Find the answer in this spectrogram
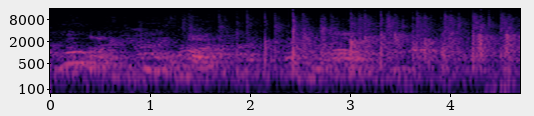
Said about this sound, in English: I'll take my golf clap as a sign that I'm preaching pretty good right now.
